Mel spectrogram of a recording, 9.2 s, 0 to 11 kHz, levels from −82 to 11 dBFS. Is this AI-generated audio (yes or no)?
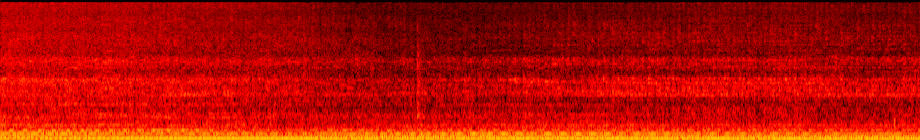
no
